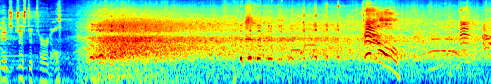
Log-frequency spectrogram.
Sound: laughter

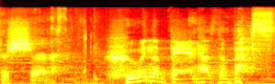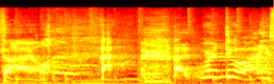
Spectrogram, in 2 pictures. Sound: laughs

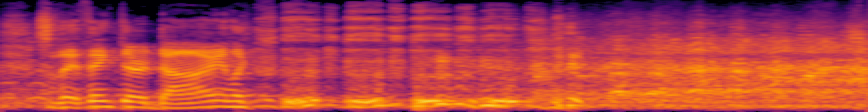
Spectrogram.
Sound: imitates boy choking; audience laughing

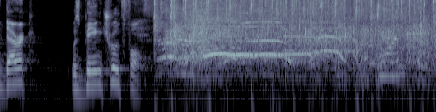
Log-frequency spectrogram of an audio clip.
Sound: audience cheering and applause

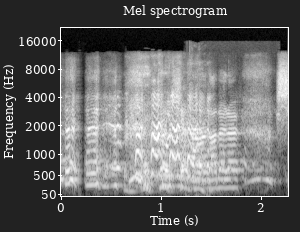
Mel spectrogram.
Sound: all laugh

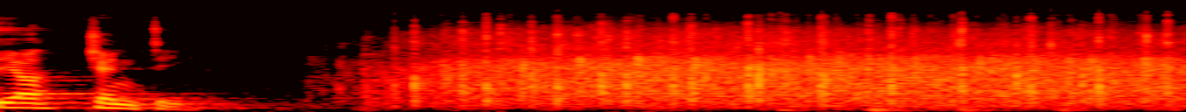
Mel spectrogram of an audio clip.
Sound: audience applauding

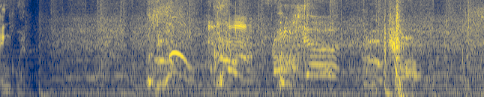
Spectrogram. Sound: grunting

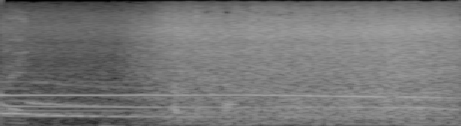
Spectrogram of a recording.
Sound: a cacophany of wolves howling

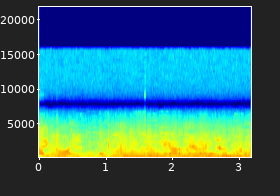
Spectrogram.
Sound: men shouting

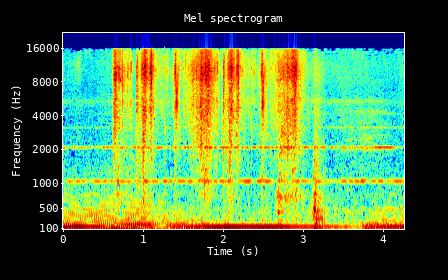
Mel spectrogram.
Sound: leaves rustling

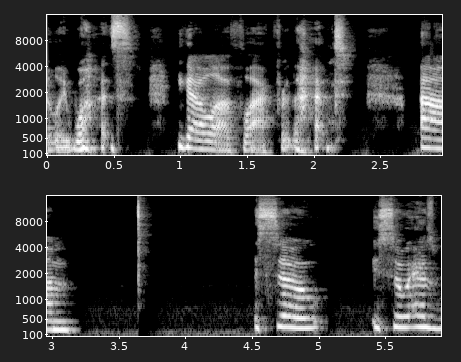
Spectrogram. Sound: chuckles

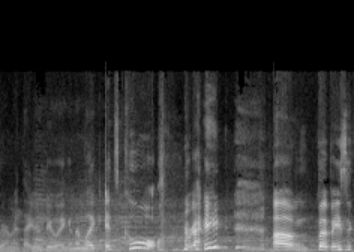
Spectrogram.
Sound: chuckles

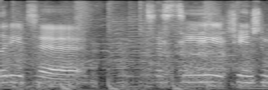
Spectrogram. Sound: atmosphere humming

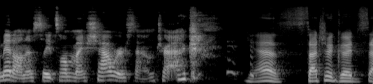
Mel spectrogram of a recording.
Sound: laughs

